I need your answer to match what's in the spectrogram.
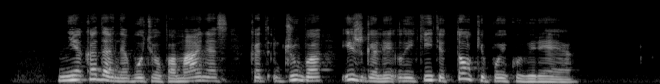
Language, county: Lithuanian, Panevėžys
